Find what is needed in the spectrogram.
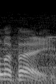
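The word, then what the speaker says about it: Lefebvre: So Joe Lefay spells his name the same way but pronounces it differently from the Dodger infielder Jimmy Le Fever.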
